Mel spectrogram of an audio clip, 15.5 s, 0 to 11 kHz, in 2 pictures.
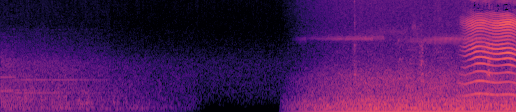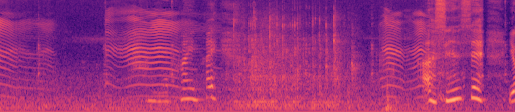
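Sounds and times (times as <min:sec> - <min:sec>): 
noise: 0:00.0 - 0:15.4
baby crying: 0:06.8 - 0:14.9
speech: 0:10.6 - 0:11.2, 0:14.1 - 0:15.4.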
